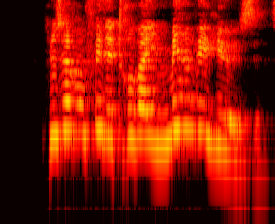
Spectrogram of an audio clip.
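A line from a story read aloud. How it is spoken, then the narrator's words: Excited exclamation, clapping. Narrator (French): s'écria-t-elle en battant des mains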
